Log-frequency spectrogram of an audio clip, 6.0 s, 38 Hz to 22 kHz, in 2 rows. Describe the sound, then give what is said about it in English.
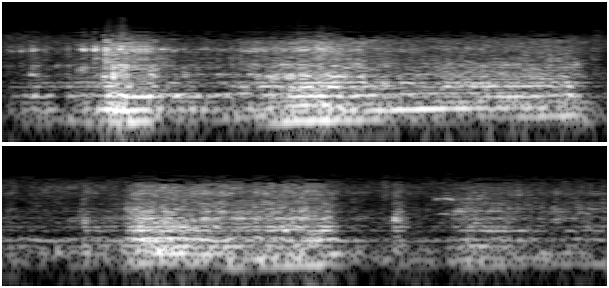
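A car engine runs loud, its low growl swelling and easing in surges as if accelerating and shifting, with no voices over it. “We drove for about 20 minutes, and we stopped at a garage, a big garage, four stories high, with elevators for parking cars on different levels.”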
